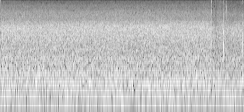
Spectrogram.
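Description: Wind buffeting the phone's microphone on an open high-rise balcony: a steady, loud, low rushing rumble with no pauses.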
